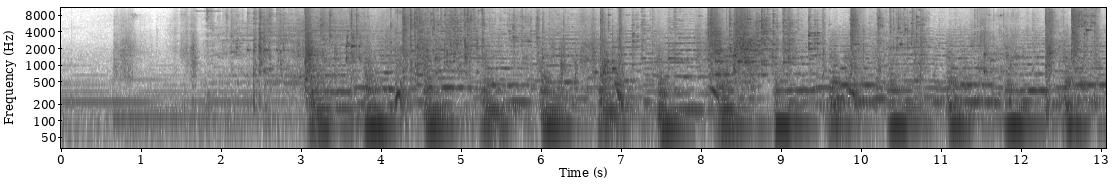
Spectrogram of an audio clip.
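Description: Dramatic music score with a heavy pulsing beat, and from about three seconds in, repeated crashing and breaking impacts as a man smashes things in a rage.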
